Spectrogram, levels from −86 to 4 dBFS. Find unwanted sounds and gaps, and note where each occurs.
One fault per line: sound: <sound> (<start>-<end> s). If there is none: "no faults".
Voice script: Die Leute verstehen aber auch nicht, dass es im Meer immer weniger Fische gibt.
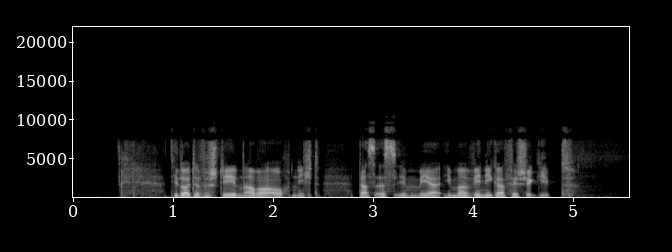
no faults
